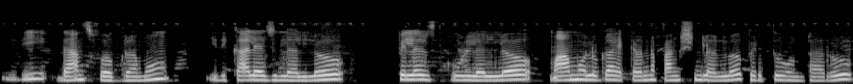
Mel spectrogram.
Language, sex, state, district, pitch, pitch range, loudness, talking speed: Telugu, female, Andhra Pradesh, Chittoor, 205 Hz, 195-220 Hz, -17 LUFS, 110 wpm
